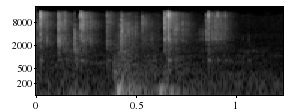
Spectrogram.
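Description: A broken electric egg boiler with a metal and plastic housing is turned upside down and shaken, and a loose part rattles inside it. The rattle comes as a quick series of light, bright clicks with a couple of duller low knocks, then fades to quiet.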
